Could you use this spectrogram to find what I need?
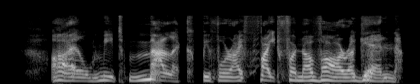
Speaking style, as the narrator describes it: Ulysses snarls

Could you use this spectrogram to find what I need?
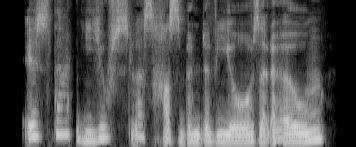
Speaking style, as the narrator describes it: Uwe growled

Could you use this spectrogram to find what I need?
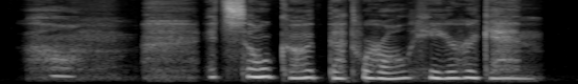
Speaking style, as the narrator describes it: Furka sighed happily

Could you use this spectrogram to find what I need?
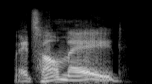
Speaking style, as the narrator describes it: he squeaked at her

